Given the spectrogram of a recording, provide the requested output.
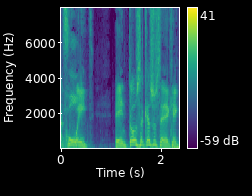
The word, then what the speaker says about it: Kuwait: Pero sí, se pronuncia Kuwait.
